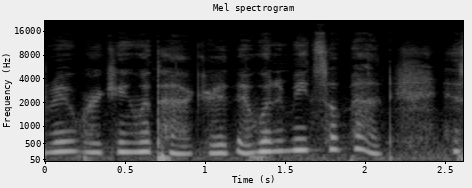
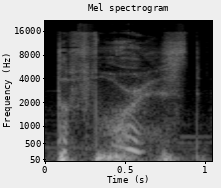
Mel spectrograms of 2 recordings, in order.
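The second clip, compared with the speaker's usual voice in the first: raised, louder startled repeat; losing his cool; 6 semitones higher, 5 dB louder, slower than usual. A narrator's reading. Boy repeating the dreaded destination, cool slipping. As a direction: blurt it out, uneasy. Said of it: "didn't sound quite as cool as usual".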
